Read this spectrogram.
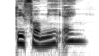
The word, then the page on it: deformering: defɒˈmeˀɐ̯eŋ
